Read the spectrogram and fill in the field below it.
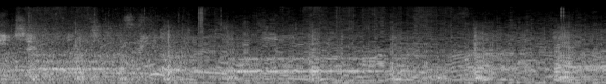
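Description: At 1.88 s the audio drops abruptly to about 0.54 times its original pace and stays there to the end, with no change in pitch. This time-stretched section is likely the result of software lengthening the material to fill a set duration by repeating short slices. It drags. On a spectrogram, the spectral bands keep their frequencies but stretch horizontally, and the waveform shows near-duplicate grain patterns repeating.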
